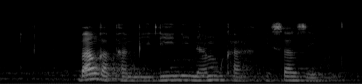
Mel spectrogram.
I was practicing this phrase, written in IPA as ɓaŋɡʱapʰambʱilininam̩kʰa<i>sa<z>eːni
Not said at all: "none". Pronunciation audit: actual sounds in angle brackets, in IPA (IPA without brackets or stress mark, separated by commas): ɛ, z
